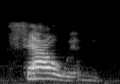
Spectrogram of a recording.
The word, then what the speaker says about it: Samhain: It's pronounced Samhain, but it's spelled S-A-M-H-A-I-N.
